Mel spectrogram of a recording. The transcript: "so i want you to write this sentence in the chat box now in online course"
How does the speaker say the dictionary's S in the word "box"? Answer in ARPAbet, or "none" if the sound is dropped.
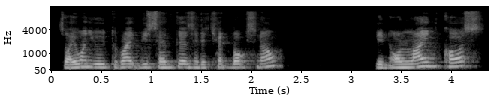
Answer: S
